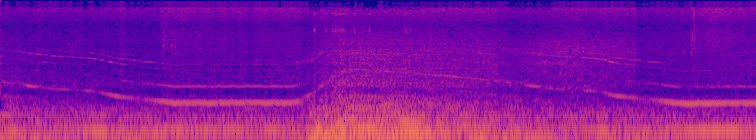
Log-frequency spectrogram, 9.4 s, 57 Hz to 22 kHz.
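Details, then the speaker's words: 2010 Jeep Liberty with throttle blipped: a strange whine slides down in pitch as revs drop, then a rough rumble with each blip; source not identified. "please listen to this strange noise coming or that can be heard from the background."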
